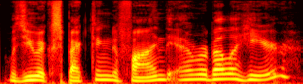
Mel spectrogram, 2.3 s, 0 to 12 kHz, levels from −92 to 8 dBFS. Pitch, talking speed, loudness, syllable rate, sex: 175 Hz, 210 wpm, -17 LUFS, 6.6 syllables/s, male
